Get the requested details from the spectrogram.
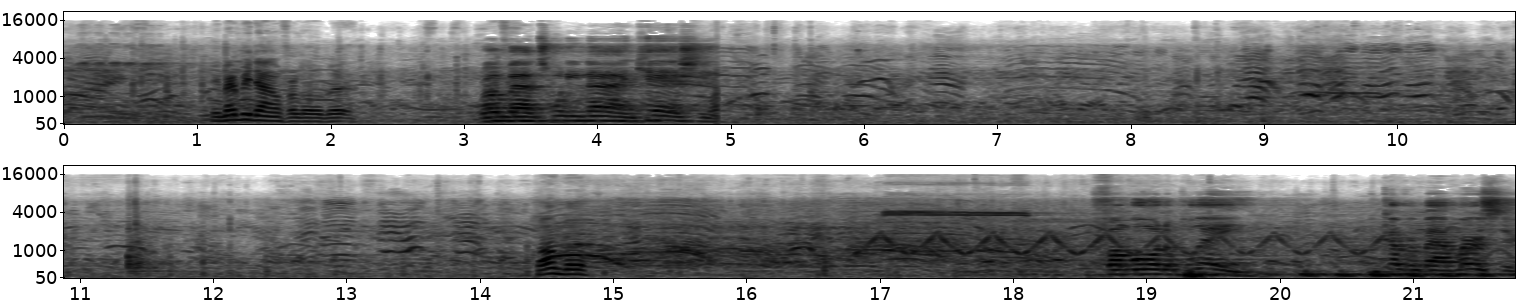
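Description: Spectators outdoors cheer and call out throughout.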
